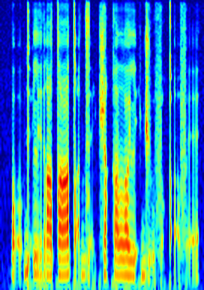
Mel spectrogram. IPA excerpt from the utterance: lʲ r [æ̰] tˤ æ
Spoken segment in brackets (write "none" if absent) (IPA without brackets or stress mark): æ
